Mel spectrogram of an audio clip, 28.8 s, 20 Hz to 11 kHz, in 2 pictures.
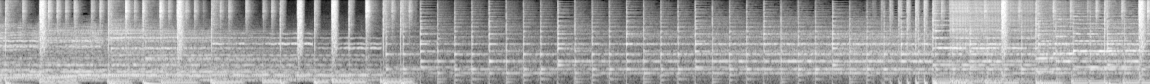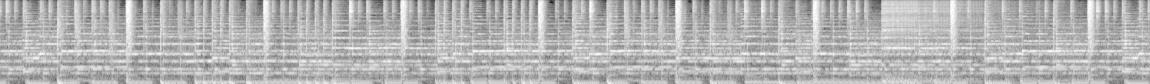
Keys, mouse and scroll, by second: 0.0-23.2 typing, 1.0 middle click, 1.4 middle click, 1.5 middle click, 1.5 click, 1.6 middle click, 2.2 shift+middle click, 2.4 click, 2.6 scroll down 2, 2.6 middle click, 2.8 middle click, 3.3 shift+middle click, 3.4 alt+click, 3.7 shift+middle click, 4.3 middle click, 4.8 middle click, 5.0 shift+middle click, 6.0 shift+middle click, 6.0 scroll up 1, 6.4 middle click, 6.6 scroll up 4, 6.7 middle click, 7.5 shift+middle click, 8.0 alt+click, 8.2 scroll up 2, 8.6 middle click, 8.8 middle click, 9.1 middle click, 9.5 shift+middle click, 9.5 scroll up 2, 9.6 middle click, 9.8 Tab, 10.3 shift+middle click, 10.5 click, 11.0 middle click, 11.1 scroll up 2, 11.3 shift+middle click, 11.6 shift+middle click, 12.1 shift+middle click, 12.3 middle click, 12.4 Tab, 12.6 scroll up 4, 13.0 middle click, 13.3 Tab, 13.4 middle click, 13.4 click, 13.6 middle click, 13.8 middle click, 14.3 middle click, 15.1 scroll down 3, 15.1 shift+middle click, 15.7 middle click, 15.8 ctrl+r, 16.1 middle click, 16.2 alt+click, 16.5 middle click, 16.6 click, 16.7 middle click, 16.9 middle click, 17.0 shift+click, 17.4 middle click, 17.8 middle click, 18.1 middle click, 18.3 middle click, 18.4 scroll up 6, 18.5 scroll down 1, 18.5 middle click, 18.6 middle click, 19.3 middle click, 19.5 middle click, 19.9 shift+middle click, 20.6 shift+middle click, 20.6 alt+click, 21.0 middle click, 21.0 scroll down 1, 21.1 Tab, 21.1 middle click, 22.2 middle click, 22.4 Tab, 22.6 click, 22.8 middle click, 23.0 middle click, 23.4 middle click.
